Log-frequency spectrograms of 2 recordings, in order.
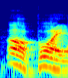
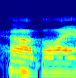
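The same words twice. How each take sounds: First: It sounds bright and eager. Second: It sounds weary and low in energy. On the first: The speaker looks forward to something. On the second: The speaker is worn out.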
